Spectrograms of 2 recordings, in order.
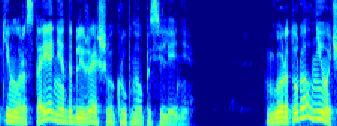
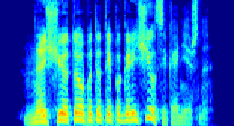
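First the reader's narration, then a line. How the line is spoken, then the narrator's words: Grumbling. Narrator (Russian): пробурчал Филиппыч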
